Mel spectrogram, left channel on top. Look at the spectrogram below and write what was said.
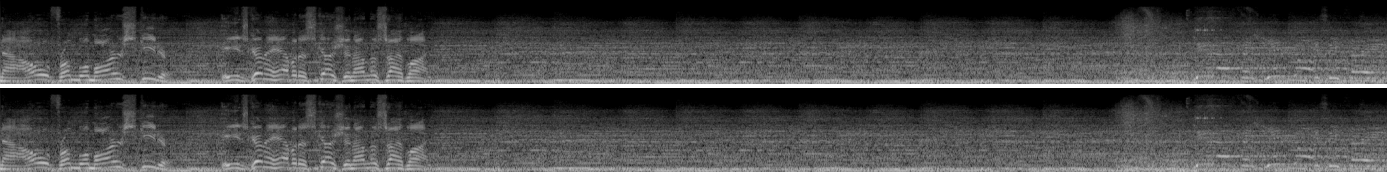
from Lamar Skeeter. He's going to have a discussion on the sideline. Get up and get noisy,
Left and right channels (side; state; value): both; identical; correlation 1.00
